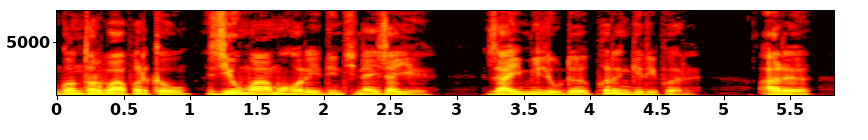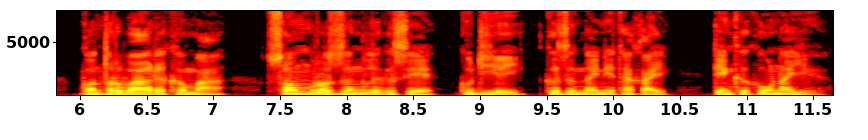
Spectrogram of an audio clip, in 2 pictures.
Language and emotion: Bodo, neutral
